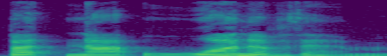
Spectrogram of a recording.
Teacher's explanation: I'm making sure that there's a held T on but and on not. You have to hold your breath there.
